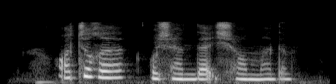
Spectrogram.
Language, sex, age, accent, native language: Uzbek, female, under 19, Andijon, Uzbek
